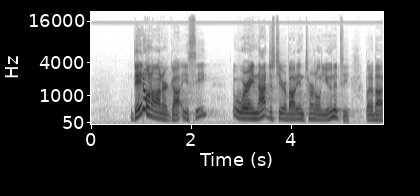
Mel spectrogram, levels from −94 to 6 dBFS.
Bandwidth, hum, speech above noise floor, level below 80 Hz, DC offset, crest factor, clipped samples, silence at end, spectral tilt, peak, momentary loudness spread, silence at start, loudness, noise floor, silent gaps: 19 kHz; none; 40 dB; -68 dBFS; under 0.1%; 20 dB; under 0.1%; 0 s; -5.5 dB/octave; -2 dBFS; 16 LU; 0.8 s; -22 LUFS; -61 dBFS; none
